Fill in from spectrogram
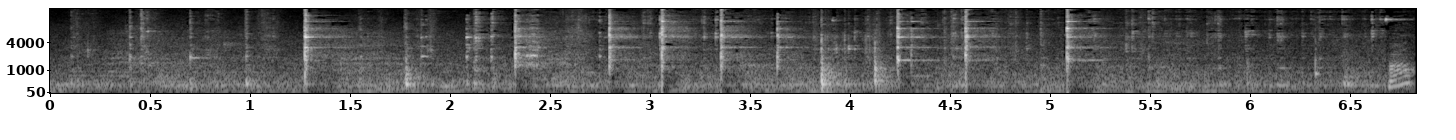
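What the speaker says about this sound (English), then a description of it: "we're just going to mix this together, and we will have a beautiful dry rub for pork" Spices for a pork dry rub stirred together in a bowl, a series of close light clinks and taps from the utensil against the bowl in an irregular rhythm.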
